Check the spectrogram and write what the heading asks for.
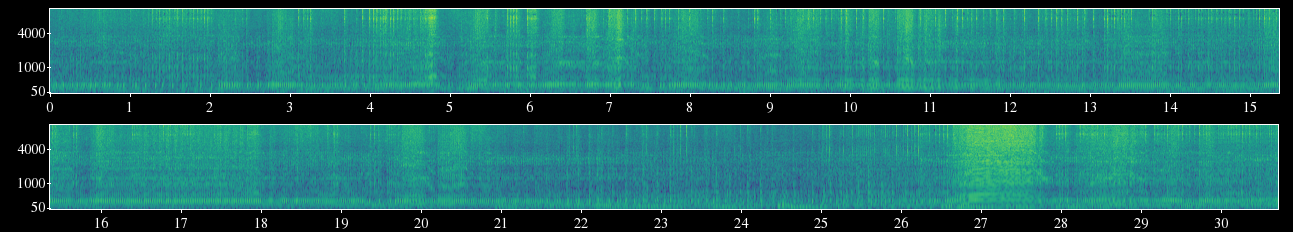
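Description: Dirt bike engines running at low speed over a rough trail, with the knocks and clatter of the bikes over ruts and brush. The engine is revved up and down once near the end.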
